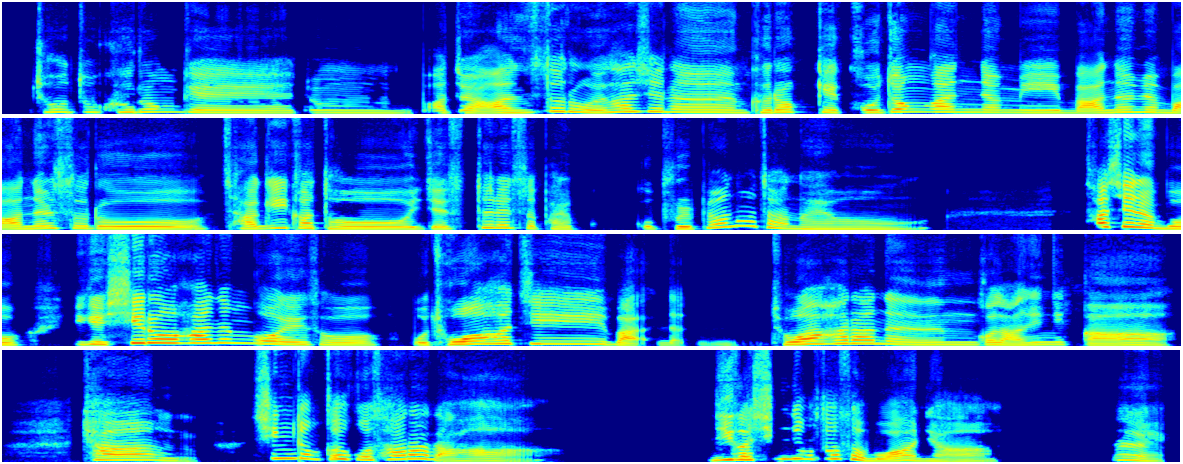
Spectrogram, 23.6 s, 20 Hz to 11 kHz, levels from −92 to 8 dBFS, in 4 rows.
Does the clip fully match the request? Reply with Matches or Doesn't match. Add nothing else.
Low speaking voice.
Doesn't match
